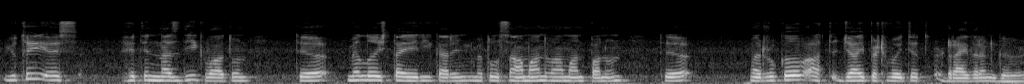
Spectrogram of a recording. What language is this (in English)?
Kashmiri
